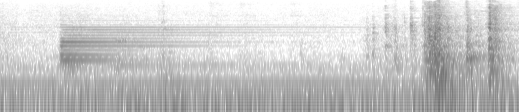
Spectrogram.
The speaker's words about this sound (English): The library door is opening.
